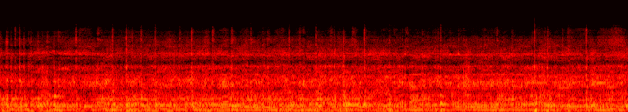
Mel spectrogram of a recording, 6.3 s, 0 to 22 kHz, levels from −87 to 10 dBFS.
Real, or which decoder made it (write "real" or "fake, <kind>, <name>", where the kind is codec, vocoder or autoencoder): fake, codec, SNAC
